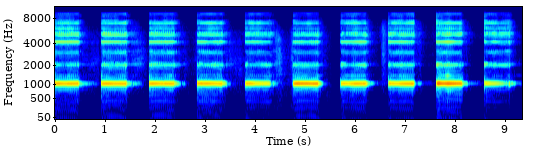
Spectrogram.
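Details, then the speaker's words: ECCO 530 backup alarm newly installed at the rear of a Chevy Silverado pickup: loud sharp mid-pitched beeps about one a second in steady rhythm, like a commercial backup alarm; working normally. "from what you just heard um the uh recording doesn't do it justice I mean it sounds like a commercial um backup alarm"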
